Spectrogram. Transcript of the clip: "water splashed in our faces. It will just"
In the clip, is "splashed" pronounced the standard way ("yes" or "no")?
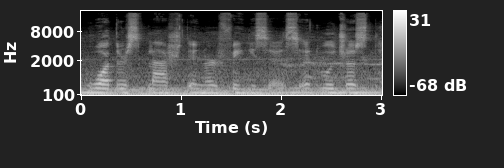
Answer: yes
